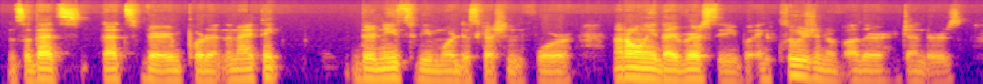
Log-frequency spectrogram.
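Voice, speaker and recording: A man hosts an interview in a low, mellow voice. He phrases things haltingly, in a conversational style. The sound is close and dry. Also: fairly even intonation, no echo. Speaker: interviewer, show host.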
